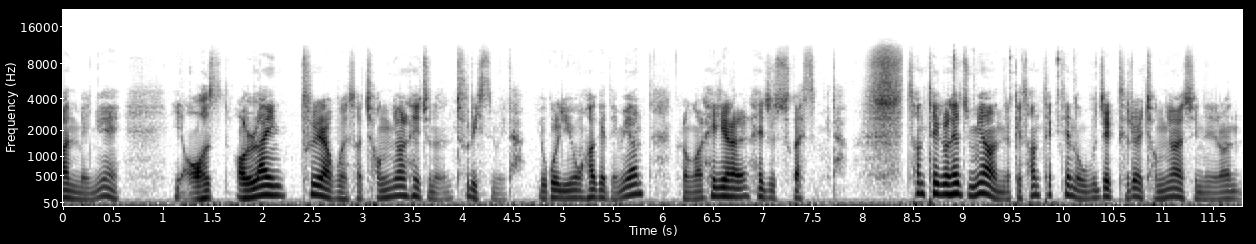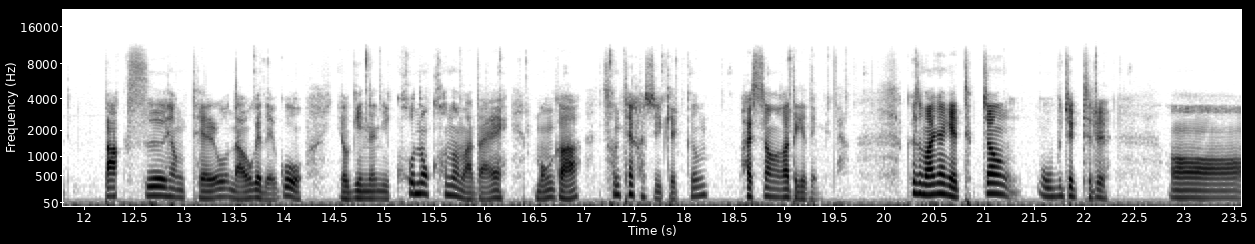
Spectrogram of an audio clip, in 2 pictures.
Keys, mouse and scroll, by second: 0.5 alt+click, 8.0 click, 9.0 alt+click, 10.0-13.6 alt+drag, 14.9 alt+click, 15.7 alt+click, 17.3 alt+click, 19.2 alt+middle click, 19.5 alt+click.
